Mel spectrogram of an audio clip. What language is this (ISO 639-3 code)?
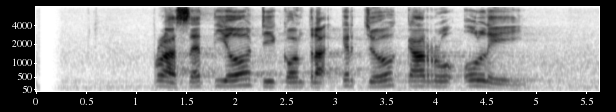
jav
